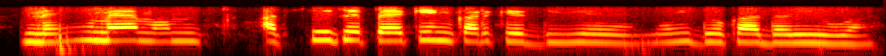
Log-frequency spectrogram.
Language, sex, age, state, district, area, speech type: Urdu, female, 45-60, Bihar, Supaul, rural, conversation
